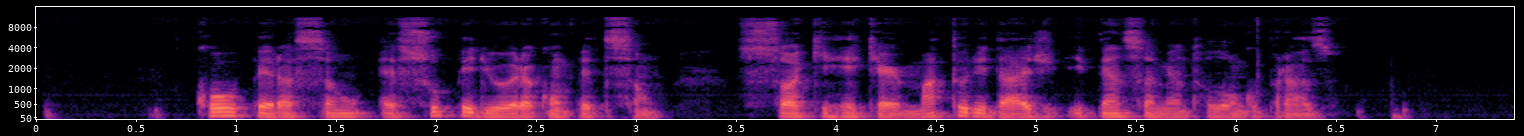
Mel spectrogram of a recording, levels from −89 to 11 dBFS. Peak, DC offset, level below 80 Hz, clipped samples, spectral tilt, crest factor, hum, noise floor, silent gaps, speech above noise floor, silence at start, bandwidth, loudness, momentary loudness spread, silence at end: -6 dBFS; under 0.1%; -42 dBFS; under 0.1%; -6.5 dB/octave; 20 dB; none; -71 dBFS; none; 47 dB; 0.05 s; 11.5 kHz; -25 LUFS; 12 LU; 0.5 s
